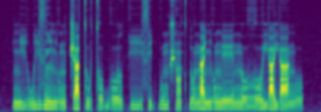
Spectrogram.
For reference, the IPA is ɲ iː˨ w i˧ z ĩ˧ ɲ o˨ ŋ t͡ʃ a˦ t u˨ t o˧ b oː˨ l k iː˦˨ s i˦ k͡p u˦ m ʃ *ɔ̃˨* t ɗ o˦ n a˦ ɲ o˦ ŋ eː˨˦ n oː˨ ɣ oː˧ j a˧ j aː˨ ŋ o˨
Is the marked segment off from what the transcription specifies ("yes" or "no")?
no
